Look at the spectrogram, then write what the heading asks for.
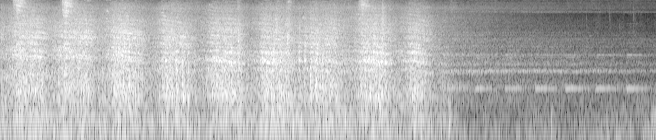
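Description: A freight train's container wagons pass at speed, their wheels clattering over the rail joints in a steady rhythm, about one beat every two-thirds of a second, until the last wagon clears about six and a half seconds in. After that, the level-crossing alarm rings on alone, a rapid repeating ding.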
